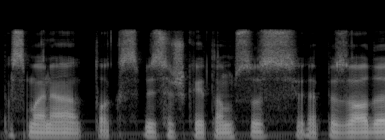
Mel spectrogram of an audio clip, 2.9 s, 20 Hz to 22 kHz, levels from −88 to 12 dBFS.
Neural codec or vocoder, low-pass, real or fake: none; 9.9 kHz; real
